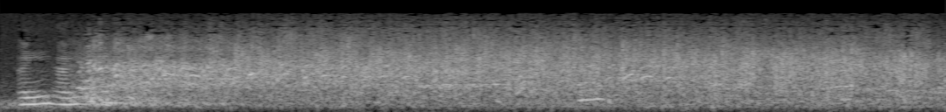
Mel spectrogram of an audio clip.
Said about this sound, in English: I will decide that the audience applause means that they agree with your challenge.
